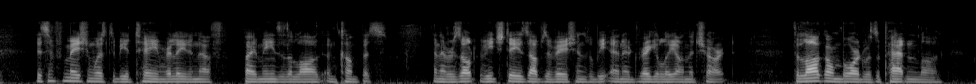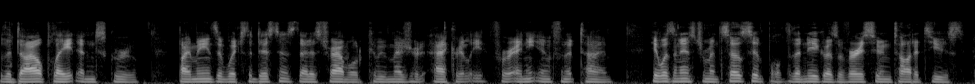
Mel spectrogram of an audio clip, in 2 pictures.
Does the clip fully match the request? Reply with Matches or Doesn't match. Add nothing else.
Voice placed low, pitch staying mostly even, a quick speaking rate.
Matches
